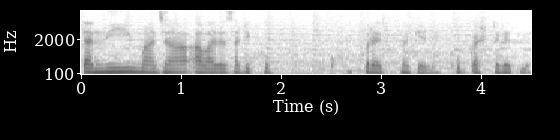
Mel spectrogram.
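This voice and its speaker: Music plays in the background. A woman speaks at a fairly low pitch with monotone, flat intonation. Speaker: actress. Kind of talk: interview answer.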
